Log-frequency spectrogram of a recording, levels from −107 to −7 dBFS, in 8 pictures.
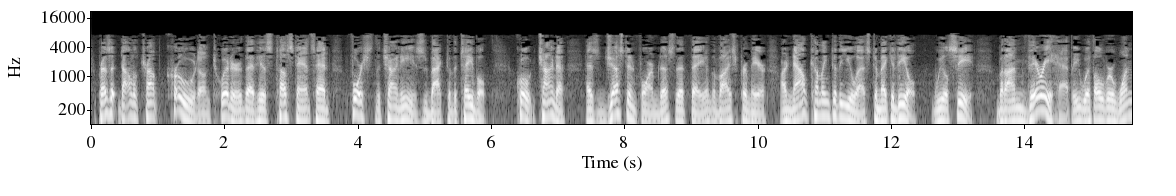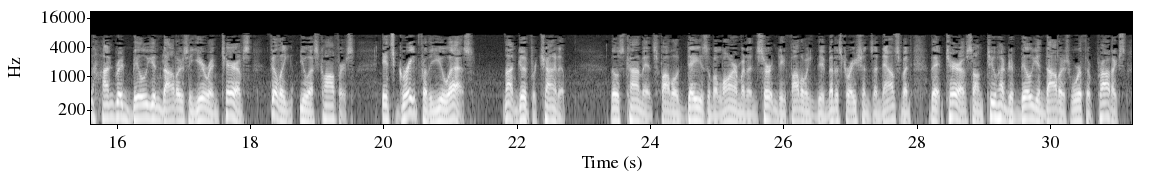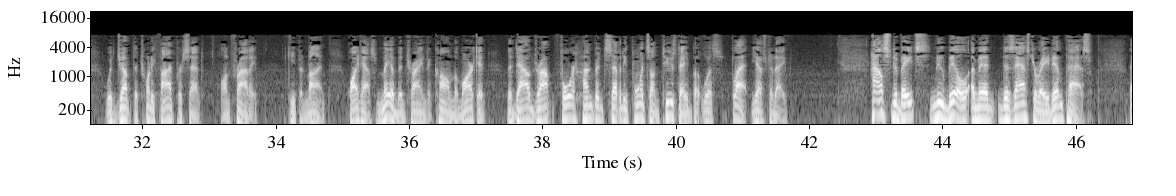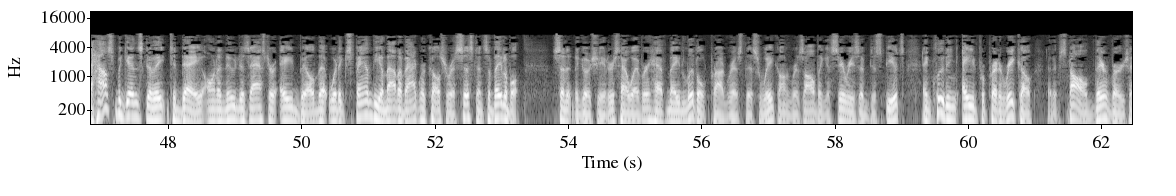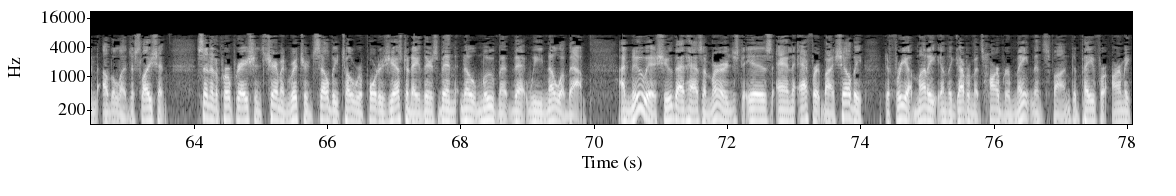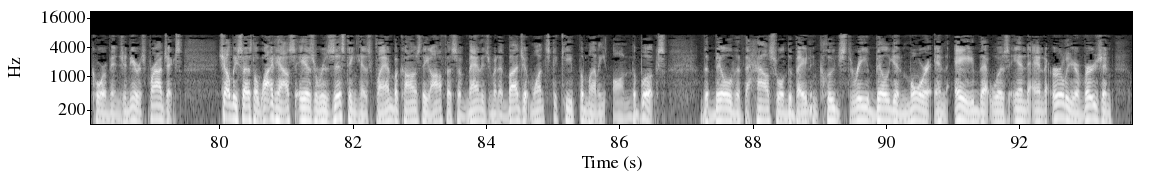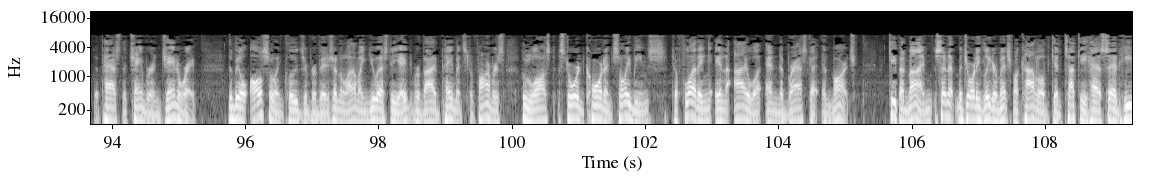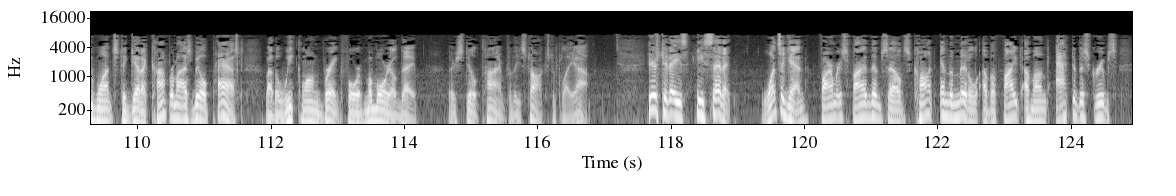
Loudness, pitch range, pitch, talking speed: -16 LUFS, 90-120 Hz, 105 Hz, 170 wpm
